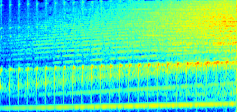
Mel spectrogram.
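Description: Electronic dance music build-up from an FL Studio remix: several synth tones glide steadily upward in pitch over a fast, even pulsing roll, while a hiss sweeps upward and the whole sound grows louder, leading into the drop.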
